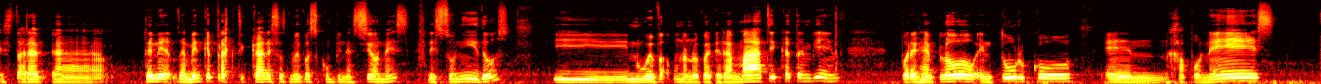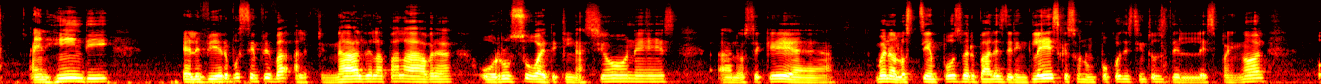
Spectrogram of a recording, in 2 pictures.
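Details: Adult man who stutters, a native Portuguese speaker speaking Spanish as a foreign language: stuttering.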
